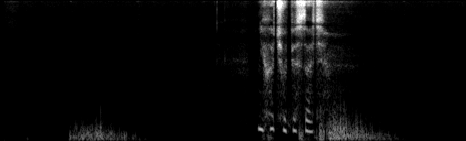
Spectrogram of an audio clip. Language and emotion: Russian, sad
